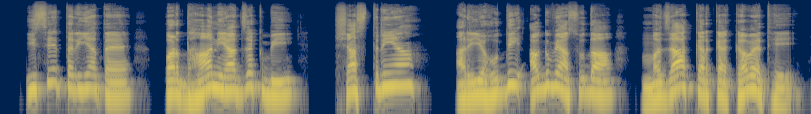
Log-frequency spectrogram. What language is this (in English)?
Haryanvi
